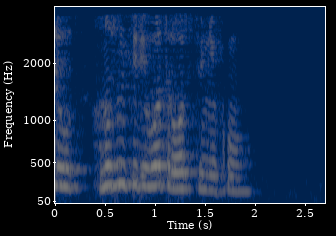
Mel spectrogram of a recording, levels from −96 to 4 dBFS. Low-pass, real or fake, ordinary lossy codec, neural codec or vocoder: 3.6 kHz; real; AAC, 16 kbps; none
